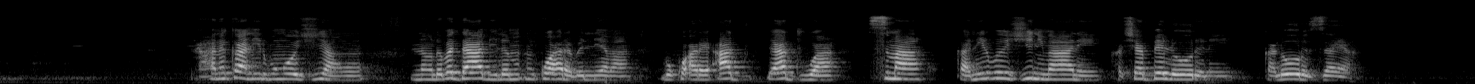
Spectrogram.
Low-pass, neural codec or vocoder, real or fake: 9.9 kHz; none; real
